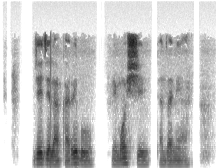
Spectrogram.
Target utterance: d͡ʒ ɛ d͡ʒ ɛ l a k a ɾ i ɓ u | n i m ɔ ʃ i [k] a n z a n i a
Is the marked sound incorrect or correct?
incorrect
